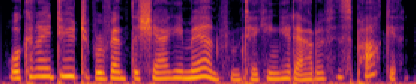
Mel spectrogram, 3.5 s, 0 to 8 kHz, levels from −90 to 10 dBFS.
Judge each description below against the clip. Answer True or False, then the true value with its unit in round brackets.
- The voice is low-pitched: False (235 Hz)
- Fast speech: True (275 wpm)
